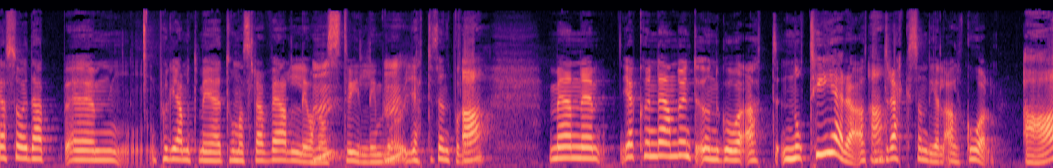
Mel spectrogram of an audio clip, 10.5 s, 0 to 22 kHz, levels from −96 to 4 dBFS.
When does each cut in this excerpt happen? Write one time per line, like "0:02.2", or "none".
none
